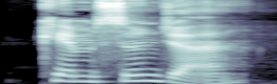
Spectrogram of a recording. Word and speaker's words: Sun-ja: Our antagonist, our bad guy, is Kim Sunja. And this is Kim Sunja. – Kim Sunja and Kim Sunja. – Ours is spelled S-U-N. And this victim is S-O-O-N.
